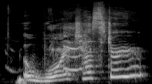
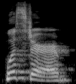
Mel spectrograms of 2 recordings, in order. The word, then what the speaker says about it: Worcester: is better than him worchester worchester your shirt how are you saying this worcester excellent with here yeah let's pronounce worcester not my house sweaty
